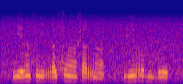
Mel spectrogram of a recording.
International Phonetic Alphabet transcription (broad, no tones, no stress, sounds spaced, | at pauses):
lʲ ɛ l ɑ̃ xʷ ɛ̃ ɾ i r ɑ xʷ lˠ ɑ̃ː x ɾ ɑ r ɑ̃ː | vʲ æ̃ r lˠ æ̤ m ɔ̤ l ʊ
